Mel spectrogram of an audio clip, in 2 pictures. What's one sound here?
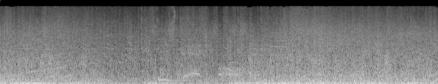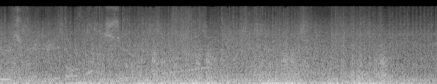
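Explosions boom and rumble in a video game battle.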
